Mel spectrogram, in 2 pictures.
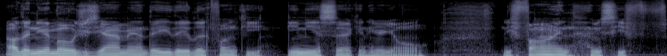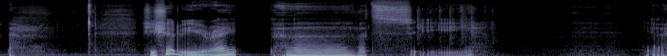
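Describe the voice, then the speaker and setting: Male stream host, gravelly and low, dry close sound, chatty and loose. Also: takes it slowly, pauses often, warm tone, no echo. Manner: chatty, talks to himself while setting up. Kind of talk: casual livestream chat.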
